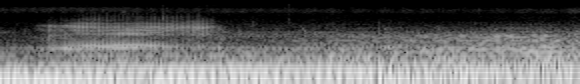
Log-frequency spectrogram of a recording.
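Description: A halla, a deer-like animal from Dragon Age Origins, lets out a single wavering bleat, close and clear over a steady low ambient hum that fades into a quieter tail.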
